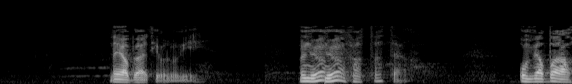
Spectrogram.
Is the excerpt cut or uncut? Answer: cut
